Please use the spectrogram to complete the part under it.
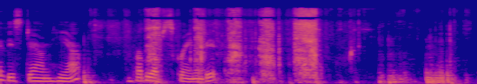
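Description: Paper rips along a metal ruler.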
